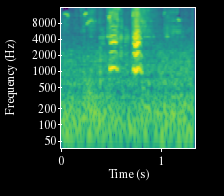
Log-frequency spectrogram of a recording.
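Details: Thai Ridgeback puppies: two short, bright, harmonic yips in quick succession, the second slightly louder, over a low steady background rumble.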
